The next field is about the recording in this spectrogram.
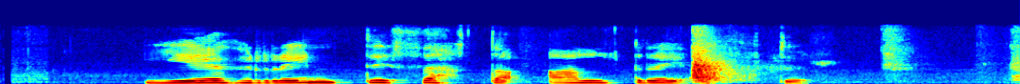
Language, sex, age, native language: Icelandic, male, 8, Icelandic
